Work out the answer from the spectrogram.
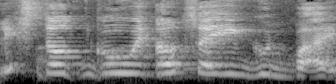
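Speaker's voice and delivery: ordinary delivery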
